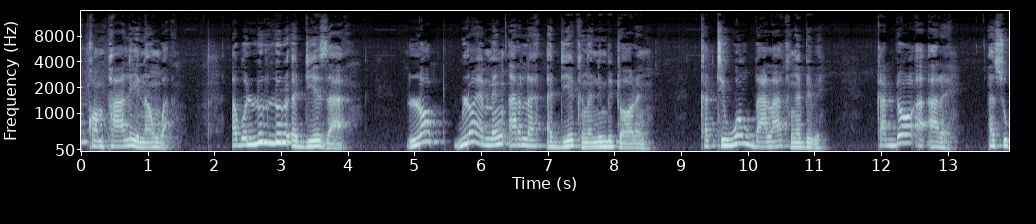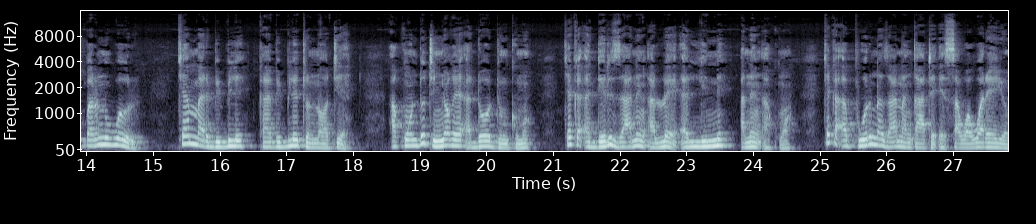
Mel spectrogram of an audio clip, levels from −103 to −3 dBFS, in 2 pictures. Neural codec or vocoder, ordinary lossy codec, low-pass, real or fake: none; AAC, 64 kbps; 14.4 kHz; real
